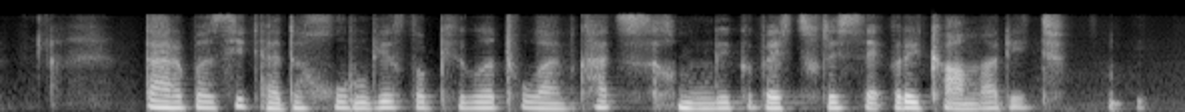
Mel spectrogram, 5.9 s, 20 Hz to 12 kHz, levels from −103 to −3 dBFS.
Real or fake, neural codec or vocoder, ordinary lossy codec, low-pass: fake; codec, 16 kHz, 0.5 kbps, FunCodec, trained on Chinese and English, 25 frames a second; AAC, 64 kbps; 7.2 kHz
